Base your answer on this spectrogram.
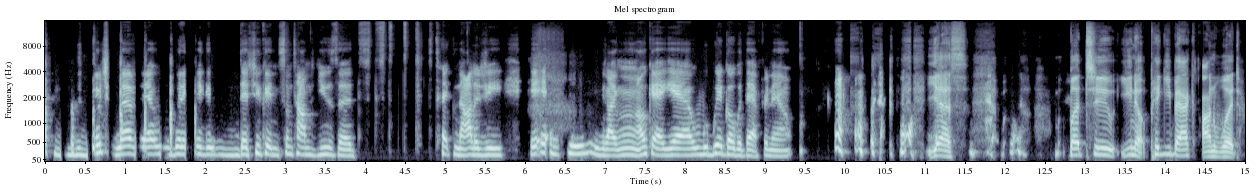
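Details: Adult woman who has stuttered since she began to speak, around age four or five; stuttering.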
